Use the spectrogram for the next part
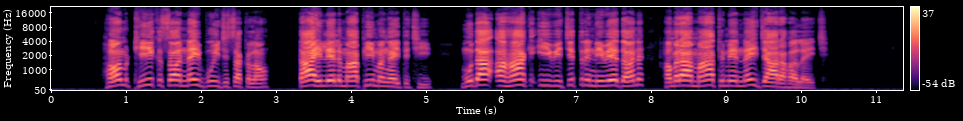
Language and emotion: Maithili, disgusted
